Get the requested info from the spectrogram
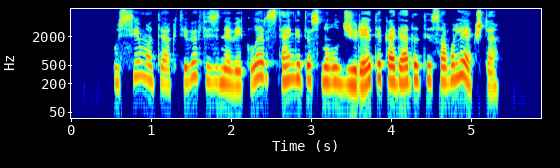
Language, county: Lithuanian, Vilnius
